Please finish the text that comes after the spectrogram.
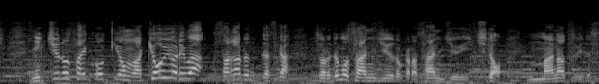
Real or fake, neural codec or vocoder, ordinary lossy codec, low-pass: real; none; none; none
